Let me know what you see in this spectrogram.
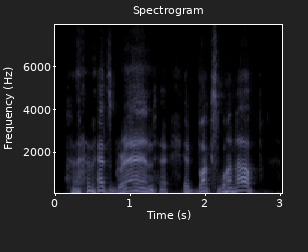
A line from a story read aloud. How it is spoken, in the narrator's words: laughed the first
